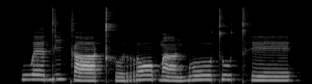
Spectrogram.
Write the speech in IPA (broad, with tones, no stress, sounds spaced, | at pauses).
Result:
w ɛ˦ d i˦ k aː˨ kʰ ʊ˨ r ɔ˦ ɓ ã˨ ɡ͡b oː˦ t u˦ tʰ eː˦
